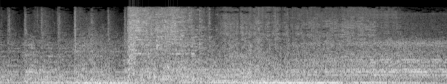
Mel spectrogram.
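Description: Dramatic film-trailer music with a heavy bass. About a second in, a sudden loud crash-like hit of noise comes in and fades out over the next couple of seconds.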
